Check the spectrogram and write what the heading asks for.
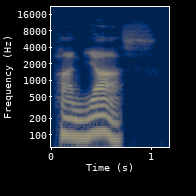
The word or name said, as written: Panias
